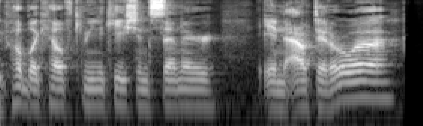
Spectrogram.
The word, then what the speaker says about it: Aotearoa: it's by the public health communication Center in aloa ALA that's how to pronounce it better um this is a group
